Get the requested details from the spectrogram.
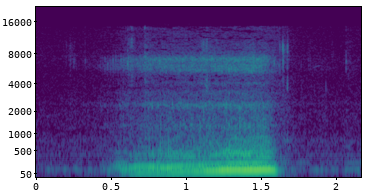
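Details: Merlin, a dog, snoring: a single low, rumbling snore that builds and stops abruptly in a quiet room; owner jokes he could use a CPAP.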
